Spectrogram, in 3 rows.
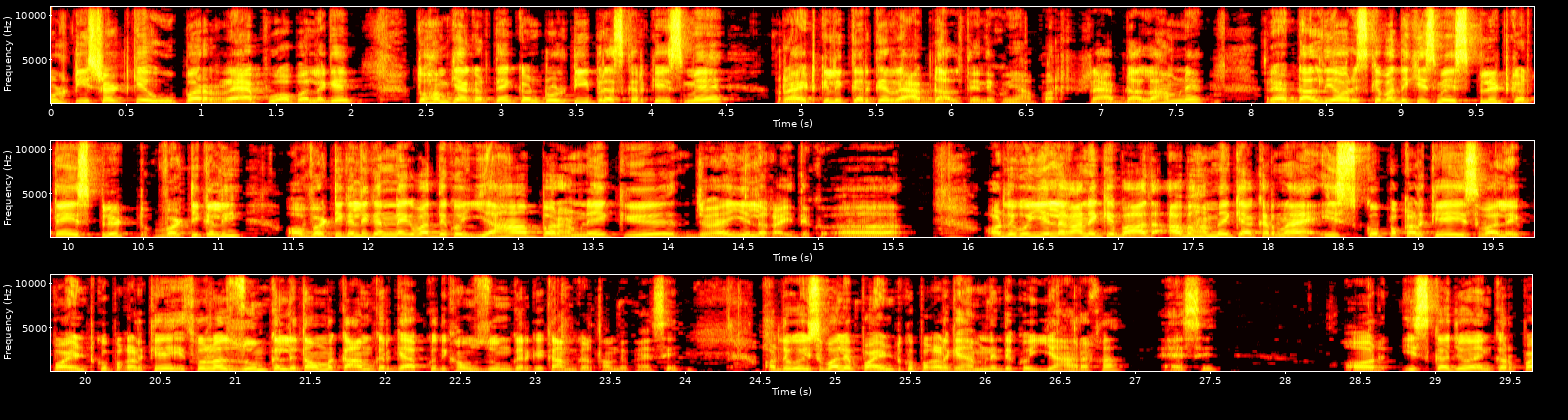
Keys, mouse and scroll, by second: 4.0 ctrl+t, 4.9 right click, 7.4 click, 9.0 click, 9.0 right click, 10.8 click, 15.4 click, 18.7 click, 21.5 ctrl+=, 23.2 space, 23.6 click, 23.8 space, 25.2-29.6 drag.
